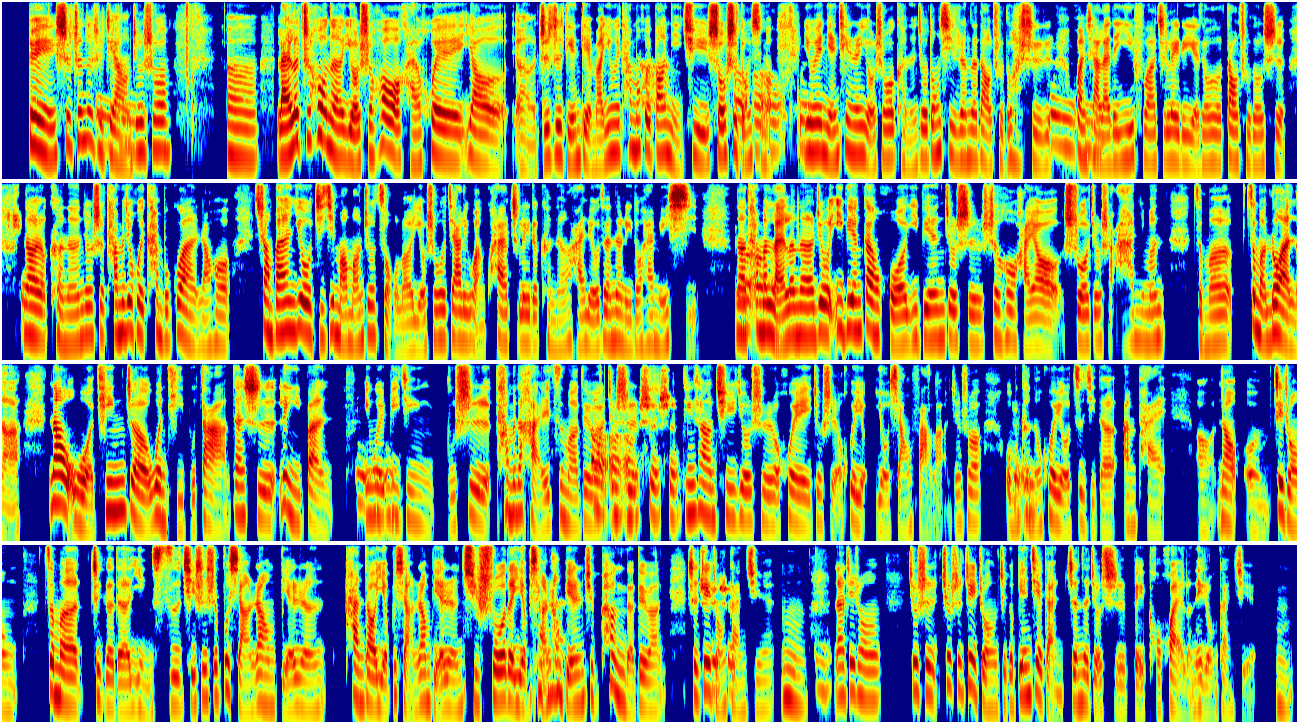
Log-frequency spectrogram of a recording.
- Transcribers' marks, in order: lip smack; chuckle; tapping
- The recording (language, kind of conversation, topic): Chinese, advice, 我该怎么和家人谈清界限又不伤感情？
